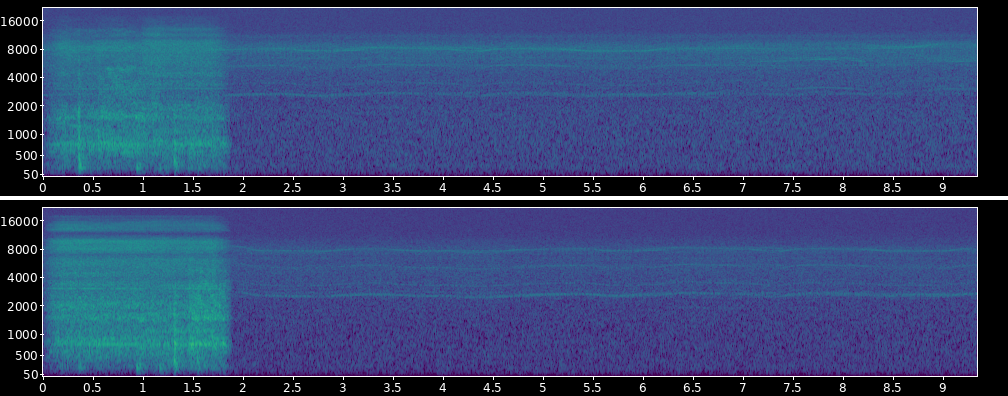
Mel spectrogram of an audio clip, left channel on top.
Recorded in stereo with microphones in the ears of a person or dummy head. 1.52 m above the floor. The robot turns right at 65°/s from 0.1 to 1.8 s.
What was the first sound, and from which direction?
Only background noise.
